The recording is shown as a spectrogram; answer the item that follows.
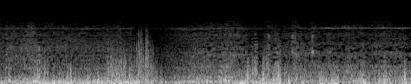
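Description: Wind buffeting the microphone over a motorcycle's engine running steadily while it is ridden along a dirt road.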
